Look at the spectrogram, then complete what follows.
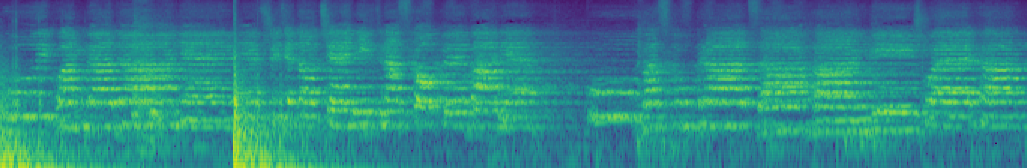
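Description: A choir singing a chant-like song in harmony. A deep thud sounds at the very start and again about three seconds in, and the singing briefly drops away around seven to eight seconds before picking up again.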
